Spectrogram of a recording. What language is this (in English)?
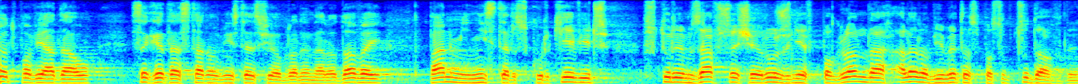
Polish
